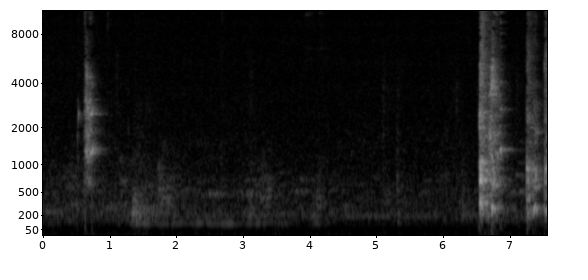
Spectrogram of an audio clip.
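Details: Dog coughing in a quiet room: three sharp, harsh coughs, one early and two close together at the end.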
